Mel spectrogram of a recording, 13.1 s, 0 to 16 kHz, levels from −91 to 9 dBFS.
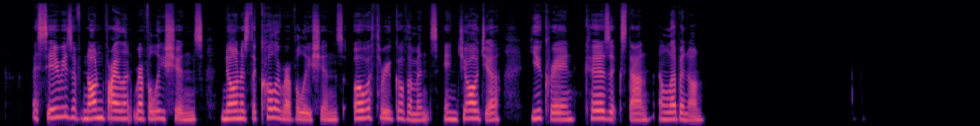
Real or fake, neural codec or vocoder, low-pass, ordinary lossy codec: real; none; 14.4 kHz; none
